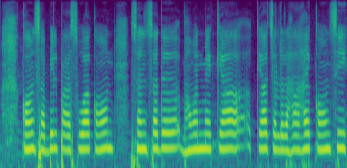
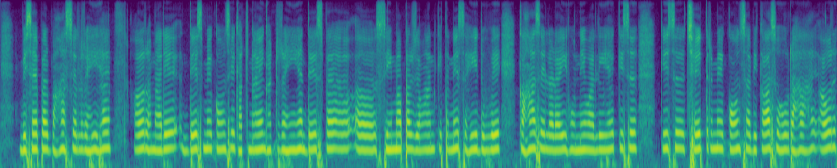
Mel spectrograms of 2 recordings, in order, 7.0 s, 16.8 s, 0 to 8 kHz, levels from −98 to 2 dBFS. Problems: none marked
